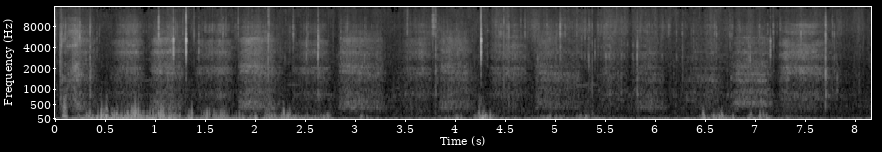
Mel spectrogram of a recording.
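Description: Wind rumbling on the microphone and a road bicycle rattling over rough chip-seal asphalt, with irregular knocks. The wind rumble is heaviest in the first few seconds.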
